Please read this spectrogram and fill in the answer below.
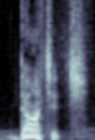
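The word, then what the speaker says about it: Dončić: Yeah, I just watched some of Luka how you pronounce his name? Doncic. Doncic. I've been saying Doncic. It's actually Doncic.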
